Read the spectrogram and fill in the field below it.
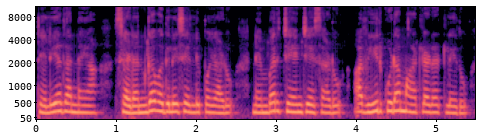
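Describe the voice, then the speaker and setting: A woman's voice: mid-range voice, fairly even intonation, brisk, warm tone, close to an everyday voice. A woman voicing a playful, teasing young woman in a storybook romance. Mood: sad. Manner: teasing, cheeky.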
